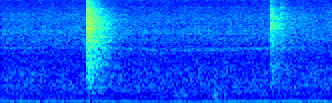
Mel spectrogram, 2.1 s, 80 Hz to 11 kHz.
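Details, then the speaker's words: 2007 Chrysler 300C SRT8, failed to start earlier, battery charged and being jump-started: key turned gives only two sharp single clicks about a second apart over a faint hum, no cranking; won't start, cause not yet found. "it's clicking. So nothing? Yeah. Sounds like right now we're gonna have to do some more troubleshooting to get this thing reliably started."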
